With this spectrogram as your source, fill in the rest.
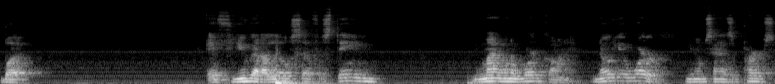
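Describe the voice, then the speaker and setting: At a moderate pace and medium pitch, a man with an American accent talks with fairly even intonation and long, frequent pauses, and audible room echo can be heard. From Kentucky, US. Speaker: rapper. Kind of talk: casual vlog monologue. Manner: halting, many fillers and repeats.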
